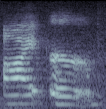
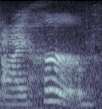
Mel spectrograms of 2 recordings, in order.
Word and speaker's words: iHerb: People always comment about how I say iHerb like that, but a few years ago I did a sponsored video with them, and they explicitly said, please pronounce it iHerb. The longest time I've been calling it iHerb, but they wanted it to be herb. They were super specific about that.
